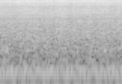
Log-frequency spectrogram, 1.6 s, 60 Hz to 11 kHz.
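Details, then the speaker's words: Jeep Grand Cherokee with a freshly rebuilt 4.7 H.O. engine, first runs: low, uneven loping idle that stumbles now and then; misfire at idle, owner waiting to see if it cleans up before unplugging coils. "I'm going let the check engine light do its thing usually I start unplugging coal till I find the Mist but we'll give it a chance see if it cleans up"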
